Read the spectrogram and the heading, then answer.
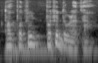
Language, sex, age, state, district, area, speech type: Bengali, male, 60+, West Bengal, Darjeeling, rural, spontaneous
